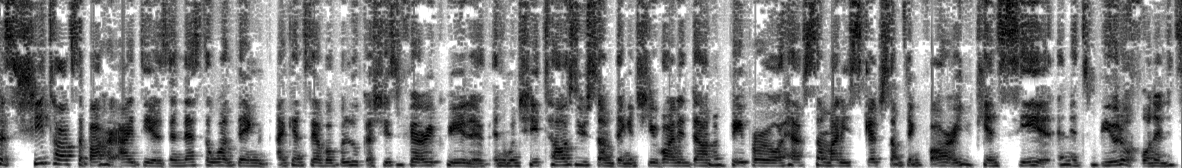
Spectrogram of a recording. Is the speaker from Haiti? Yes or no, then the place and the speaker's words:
yes; Haiti; Growing up in Haiti, most of us are very sheltered.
